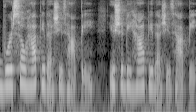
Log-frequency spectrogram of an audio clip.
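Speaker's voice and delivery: normal talking voice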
